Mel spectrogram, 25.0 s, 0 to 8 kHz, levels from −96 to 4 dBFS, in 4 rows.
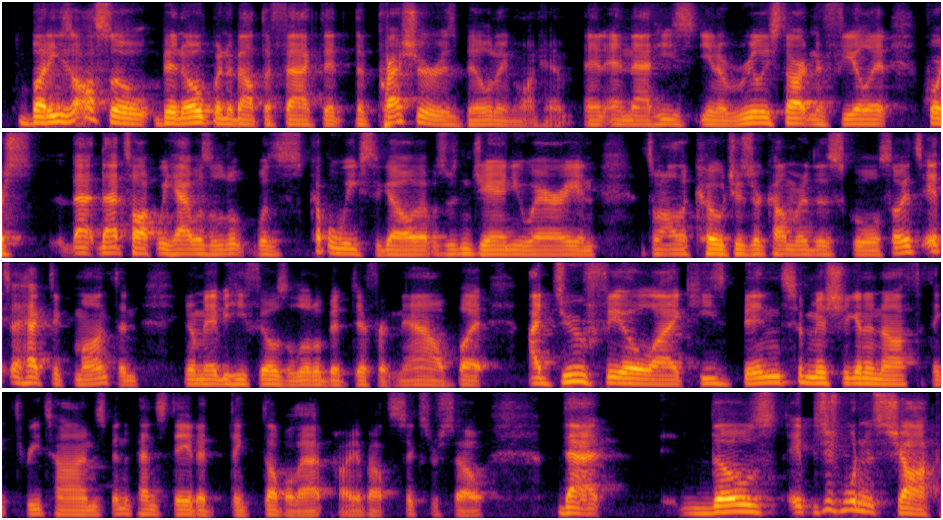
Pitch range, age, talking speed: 100-120 Hz, 30-49, 255 wpm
